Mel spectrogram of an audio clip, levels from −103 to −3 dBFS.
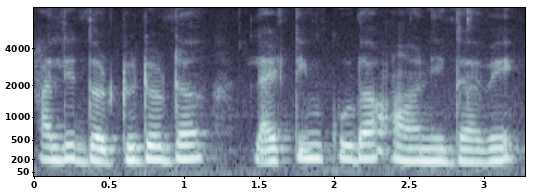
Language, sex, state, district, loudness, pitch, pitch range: Kannada, female, Karnataka, Bangalore, -15 LUFS, 195 Hz, 180-210 Hz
